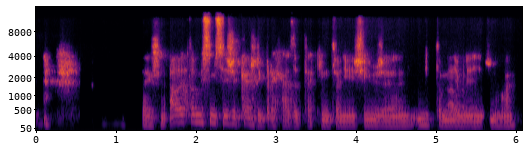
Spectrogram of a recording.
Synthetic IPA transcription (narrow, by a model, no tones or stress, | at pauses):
t̪aɡʒɛʔalɛt̪ɔmisliːmsiʒɛkaʒd̪iːpɾɛxa̰ːd͡zat̪akiːmt̪ʰɔɲɪɛt͡ʃiːmʒɛt̪ɔmiɲɛbuɟɛɲid͡ʒnɔlɛː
